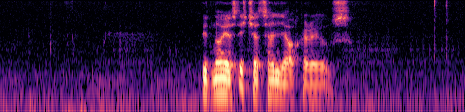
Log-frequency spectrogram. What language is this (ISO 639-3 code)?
fao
